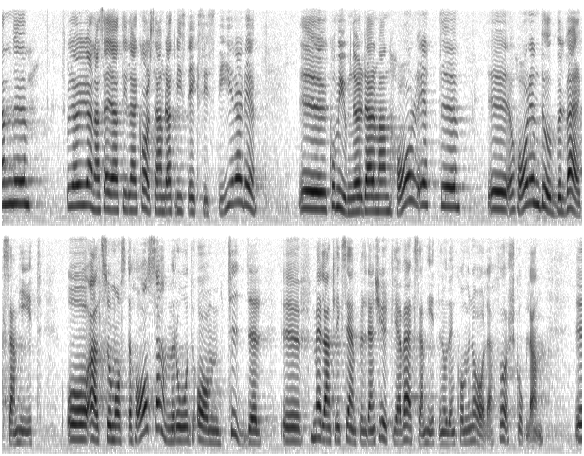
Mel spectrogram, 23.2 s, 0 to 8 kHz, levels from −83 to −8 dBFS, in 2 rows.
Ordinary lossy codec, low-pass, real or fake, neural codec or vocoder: none; 7.2 kHz; real; none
